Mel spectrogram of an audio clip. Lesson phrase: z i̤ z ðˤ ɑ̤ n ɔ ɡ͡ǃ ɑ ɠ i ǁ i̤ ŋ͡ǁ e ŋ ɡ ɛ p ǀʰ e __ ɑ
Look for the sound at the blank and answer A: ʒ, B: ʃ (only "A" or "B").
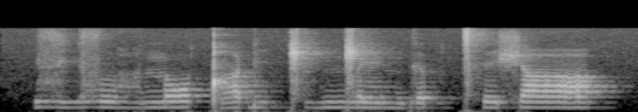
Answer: B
